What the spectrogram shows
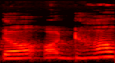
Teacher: और एक चीज़ आपको याद रखना है कि जब आप ड और ढ का प्रयोग करेंगे, यानी जब आप ड और ढ बोलेंगे, तो क्या होगा, जिह्वा पलट के जा रही है और तालु को स्पर्श कर रही है, तो ये मूर्धन्य के अंतर्गत आ जाती है। पर आप जब इसके नीचे बिंदी लगा देते, यानी कि ड और अढ़ा बोलेंगे, तो जिह्वा झटके से बाहर की तरफ आती है, इसीलिए इसे उत्क्षिप्त कहते हैं।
